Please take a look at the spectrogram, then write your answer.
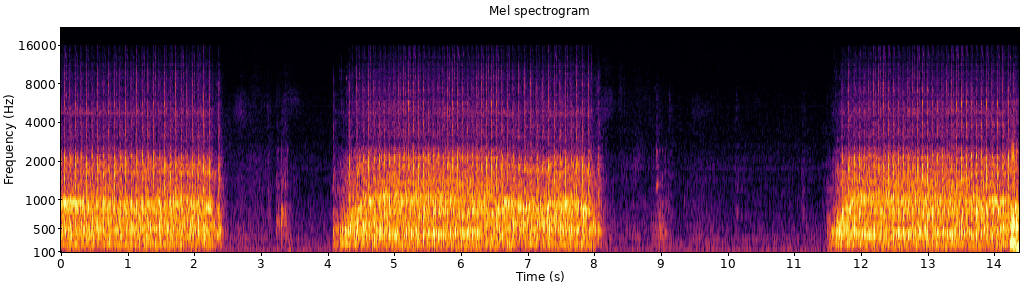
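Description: A serger sewing machine stitches a camisole side seam in sustained loud runs, stopping twice for a couple of seconds of near quiet with small clicks before starting again.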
